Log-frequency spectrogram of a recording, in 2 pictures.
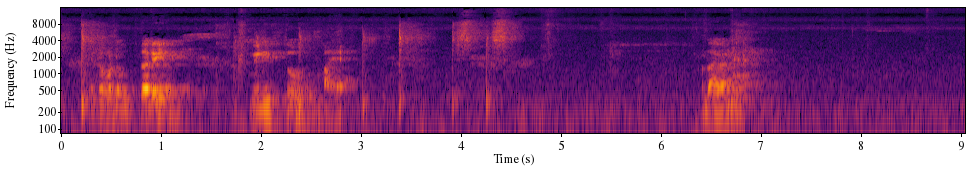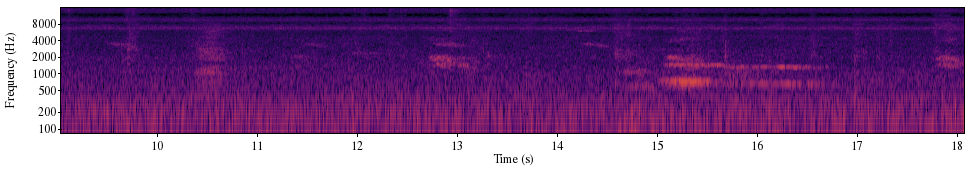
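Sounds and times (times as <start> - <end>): faint bird calls: 0.0 - 6.5, 9.5 - 13.6, 14.2 - 16.9, 17.7 - 18.0
low background noise: 0.0 - 18.0.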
